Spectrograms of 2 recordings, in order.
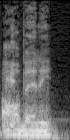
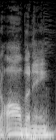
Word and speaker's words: Albany: hear me say it albny Al oh is that how you say it is it ALB albny you can say it however you want I always said Albany ALB but there's in Albany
